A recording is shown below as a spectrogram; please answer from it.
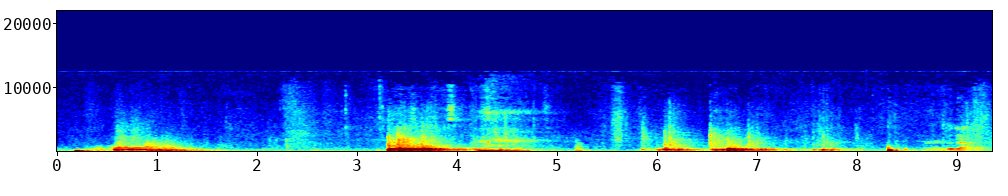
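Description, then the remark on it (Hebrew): A chair is brought over and set down for someone to sit on: a few dull wooden thumps and knocks spread across several seconds, with people talking around them. “אבל אתה יכול להביא כיסא ולשבת כאן. תביא לו כיסא.”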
